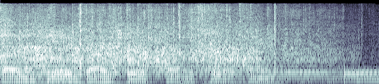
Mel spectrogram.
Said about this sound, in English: Well, thank you for coming, and can you please give a warm round of applause?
